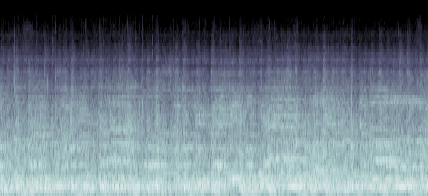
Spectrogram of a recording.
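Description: Samba-enredo from a samba school parade: the bateria's drums and percussion keep a steady beat under the sung melody, played loud over the avenue's sound system.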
